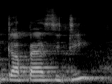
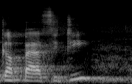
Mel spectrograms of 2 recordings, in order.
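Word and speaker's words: capacity: यहाँ पे लिखा हुआ साफा, it shows own कैपेसिटी ability and power. एक खुद की कैपेसिटी को दिखलाता है। कैपेसिटी नहीं बोलना है, कैपेसिटी। कैसे बोलेंगे, प्रोनाउंस करें वर्ड को, कैपेसिटी।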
